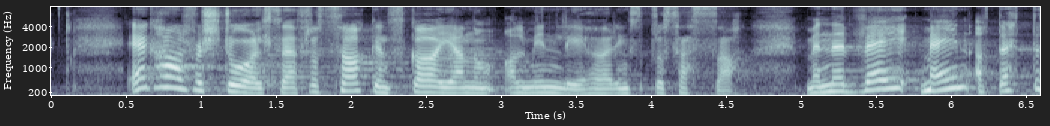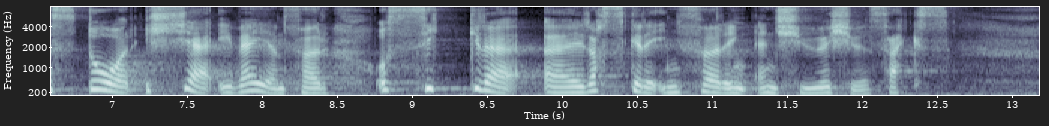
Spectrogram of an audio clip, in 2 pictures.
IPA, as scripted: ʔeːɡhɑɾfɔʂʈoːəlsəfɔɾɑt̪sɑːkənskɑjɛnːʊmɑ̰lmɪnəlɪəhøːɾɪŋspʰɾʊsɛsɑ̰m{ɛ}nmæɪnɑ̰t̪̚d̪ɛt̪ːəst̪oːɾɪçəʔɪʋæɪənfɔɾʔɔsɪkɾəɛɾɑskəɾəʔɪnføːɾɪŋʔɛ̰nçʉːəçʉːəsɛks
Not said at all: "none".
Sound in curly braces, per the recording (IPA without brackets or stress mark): ɛ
